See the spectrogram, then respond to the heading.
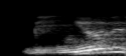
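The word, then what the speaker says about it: Bignone: se titula no como viñon viñon se escribe con b larga y gn viñon que es el último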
